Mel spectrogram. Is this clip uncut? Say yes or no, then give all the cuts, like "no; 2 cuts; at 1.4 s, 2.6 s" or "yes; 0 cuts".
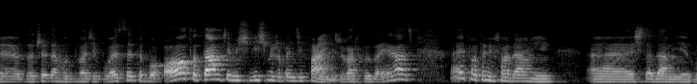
yes; 0 cuts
